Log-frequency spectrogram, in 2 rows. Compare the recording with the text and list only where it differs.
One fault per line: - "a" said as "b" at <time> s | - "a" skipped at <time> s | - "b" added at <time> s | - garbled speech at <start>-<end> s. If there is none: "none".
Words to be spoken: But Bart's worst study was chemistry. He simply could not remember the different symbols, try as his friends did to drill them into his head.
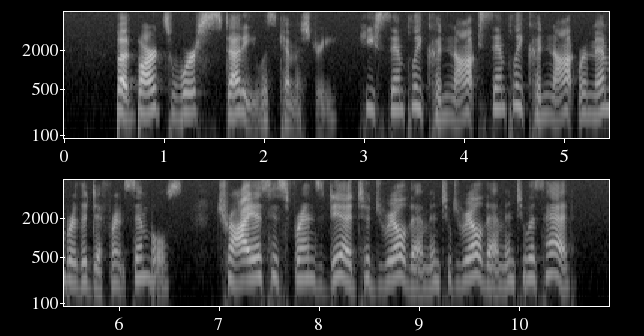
- "simply could not" added at 4.1 s
- "drill them into" added at 9.3 s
